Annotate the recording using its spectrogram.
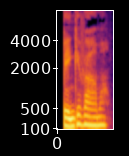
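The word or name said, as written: BÆNKEVARMERE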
